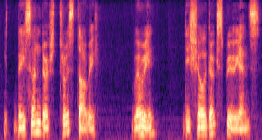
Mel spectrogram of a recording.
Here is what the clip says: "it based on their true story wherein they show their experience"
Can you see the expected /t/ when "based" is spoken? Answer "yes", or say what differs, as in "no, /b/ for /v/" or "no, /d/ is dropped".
no, /t/ is dropped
